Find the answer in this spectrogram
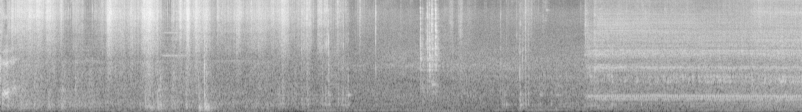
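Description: Plastic bag rustling and clicks of handling at the fuel dispenser, then a few seconds from the end a petrol pump starts with a sudden steady hum as fuel is dispensed through the nozzle into the canister.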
